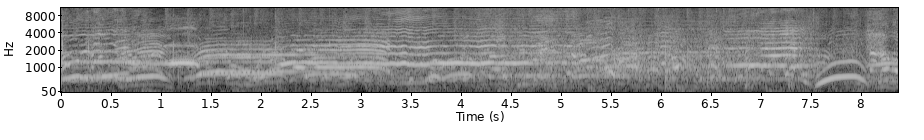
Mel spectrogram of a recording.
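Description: Women laugh loudly.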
